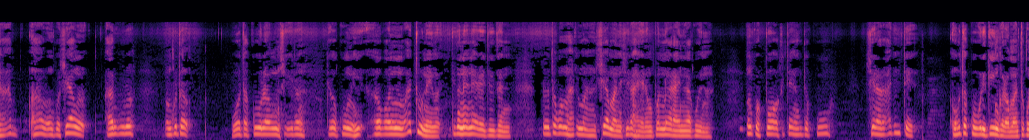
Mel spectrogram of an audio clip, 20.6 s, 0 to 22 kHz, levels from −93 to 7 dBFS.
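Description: Throughout the speech the top end stops abruptly at about 11.3 kHz, and two kinds of compression damage sit on top of each other: a watery, swirling smear alongside a second, different graininess. The likely cause is transcoding between lossy codecs. The sound points to a low-rate MP3 encode followed by re-encoding to WMA at a higher rate. The later encoder spent its bits preserving the first codec's artefacts and added its own, and the earlier cut-off remained.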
